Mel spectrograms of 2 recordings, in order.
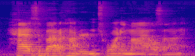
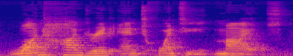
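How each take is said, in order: First: Said in the usual way. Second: "one" hit first, whole phrase said slowly; stress on one. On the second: Real, not acted. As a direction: spell out "one hundred and twenty miles" word by word. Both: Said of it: "Not a hundred and twenty thousand".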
